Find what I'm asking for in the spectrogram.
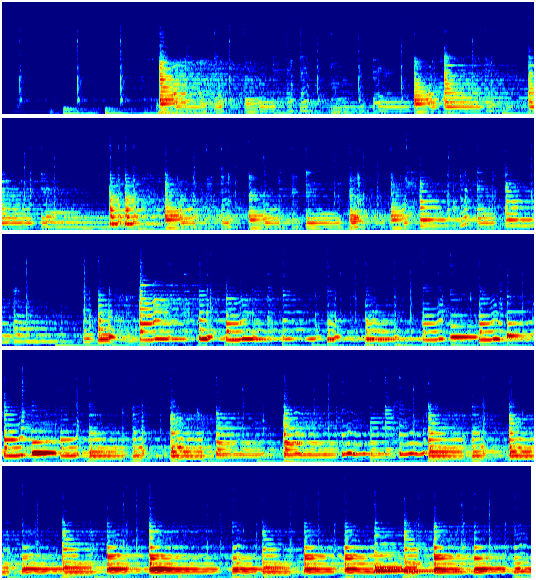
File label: gayageum & jang; gayageum & janggu 산조 가야금, 장구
